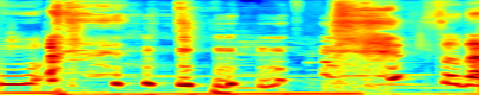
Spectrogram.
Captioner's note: laughs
